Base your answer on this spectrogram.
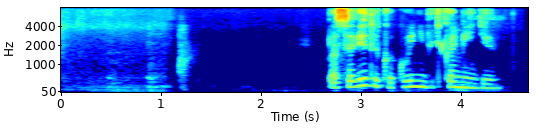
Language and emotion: Russian, neutral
